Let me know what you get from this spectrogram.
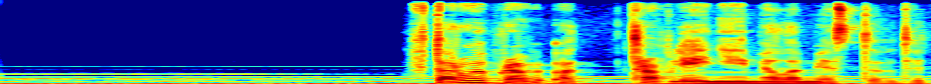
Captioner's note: speaking Russian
